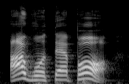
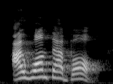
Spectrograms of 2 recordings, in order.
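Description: First: Loud, high demand; hammed-up sports-pundit outburst; Stephen A Smith. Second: Straightforward, higher and louder claim; frank admission. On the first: Star demanding the game ball, hammed-up sports-pundit impression. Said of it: "to channel our Stephen A Smith". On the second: Retold or imitated. Telling the star to just say it, frank admission. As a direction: own up to it firmly, in your own voice. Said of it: "Just say it. Just be like".

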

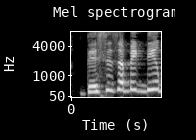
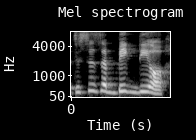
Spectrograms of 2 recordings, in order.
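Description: First: "big deal" pushed higher and louder, rising; louder, higher outraged retake of "This is a big deal"; rising, indignant "This is a big deal"; mock indignant repeat. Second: Said in the usual way. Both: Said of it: "the way she says".

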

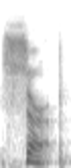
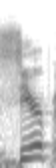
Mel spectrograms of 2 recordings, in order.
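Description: First: "syrup" with an "ur" sound, run into one syllable; SURP pronunciation. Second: "syrup" with "ee" in the first syllable; SEER-up pronunciation. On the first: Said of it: "is it syrup?". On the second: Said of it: "How many of y'all refer to it as". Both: Shown as a demonstration.

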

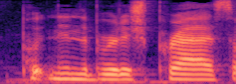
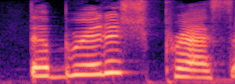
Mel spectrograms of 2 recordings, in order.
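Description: First: Said in the usual way. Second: British press said higher and louder, with scorn; scornful emphasis. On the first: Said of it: "the British press, of course". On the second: Shown as a demonstration. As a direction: hit British press hard and mocking. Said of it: "of course".

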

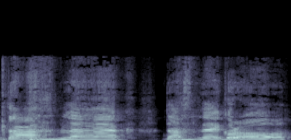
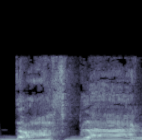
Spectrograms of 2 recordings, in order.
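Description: First: Higher, loud furious German shouting; angry German accent. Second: Higher, loud sputtering German; angry German accent. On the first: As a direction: bellow it like an enraged dictator. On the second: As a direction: shout it like a furious Hitler. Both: Retold or imitated. Hitler voiced, fist shaking.

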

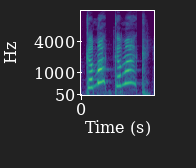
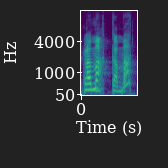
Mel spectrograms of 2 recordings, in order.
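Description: First: Silly high-pitched repeat; high squeaky amok. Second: Said in the usual way. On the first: Pretend. Repeating the word playfully.

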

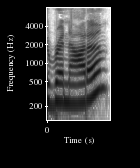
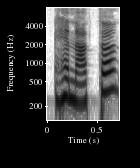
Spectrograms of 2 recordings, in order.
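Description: First: Renata said the English way, with an R at the start; English pronunciation. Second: Renata said the Portuguese way, opening on an H sound; Portuguese pronunciation. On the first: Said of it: "but in English would be". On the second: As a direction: say Renata with a breathy Brazilian H for the R. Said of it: "That's how I pronounce in Portuguese". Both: Shown as a demonstration.

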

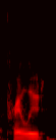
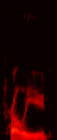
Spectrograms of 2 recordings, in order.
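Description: First: "prelude" as PRAY-lood; corrected pronunciation. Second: "Prelude" as PRELL-yood, questioning; butchered pronunciation. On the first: Real, not acted. Game master confirming the word to a co-host, "prelude" as PRAY-lood. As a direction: say "prelude" with PRAY first and no y-glide. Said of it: "I don't know how to pronounce it". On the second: Shown as a demonstration. Game master replaying their slip to a co-host, "Prelude" as PRELL-yood. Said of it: "God, I butchered that word".

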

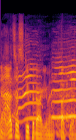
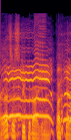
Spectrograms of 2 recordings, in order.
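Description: First: Mock angry shout. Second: Much higher squeaky redo of the comeback; same insult in a cartoon squeak; squeaky mock retort. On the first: Mock argument, repeated. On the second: Redoing the friend's comeback as a high squeak.

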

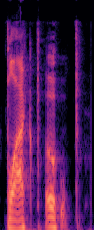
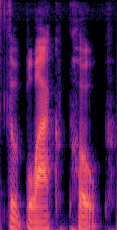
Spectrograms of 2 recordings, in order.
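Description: First: Exploitation film title. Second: Dark and ominous. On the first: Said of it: "think of it like it's an exploitation film". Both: Shown as a demonstration.

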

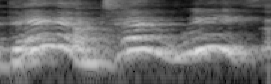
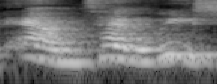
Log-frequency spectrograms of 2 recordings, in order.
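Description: First: Very high-pitched amazement; mom's astonished echo. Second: Higher-pitched amazed reaction; retold surprise. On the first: Retold or imitated. Mom echoes her daughter's news, high astonished voice. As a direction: imitate mom echoing in shock. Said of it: "She said". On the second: Daughter telling mom how far along, mildly amazed. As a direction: lightly act out being taken aback. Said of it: "I was like".

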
